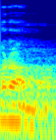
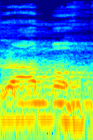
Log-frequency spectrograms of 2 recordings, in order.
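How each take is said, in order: First: The final ma syllable is dropped. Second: Both syllables are pronounced, ending in ma. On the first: The speaker calls it wrong. "not Ram Ram" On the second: The speaker calls it right. "notice I said Rama"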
